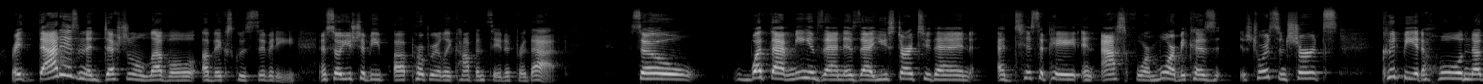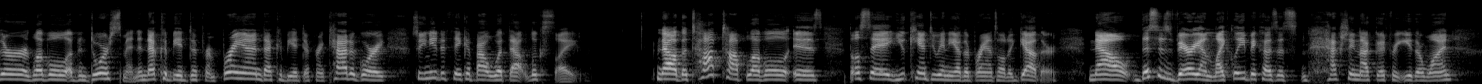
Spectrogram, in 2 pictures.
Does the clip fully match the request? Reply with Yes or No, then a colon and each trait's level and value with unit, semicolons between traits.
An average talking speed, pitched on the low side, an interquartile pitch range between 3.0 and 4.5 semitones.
No: average, 195 wpm; high, 225 Hz; average, 3.8 semitones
